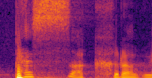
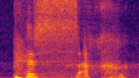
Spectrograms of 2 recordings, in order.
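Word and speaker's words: פסח: 유월절이라는 명칭은 히브리어로 페사크라고 얘기해. 페사크. 따라해 볼게요. 페사크. 패. 예.이 흙 발음을 이제 사실은 세게 해야 돼요. 패싹.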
